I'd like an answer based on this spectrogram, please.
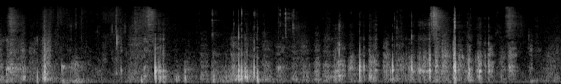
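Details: Five dogs working on soup bones as part of a dental hygiene program; wet smacking and slurping with bursts of noisy breathing and quick clicking bites, close and indoors.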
